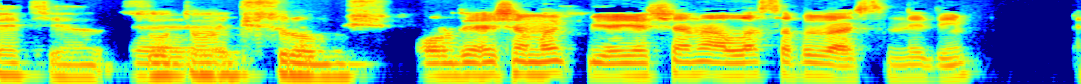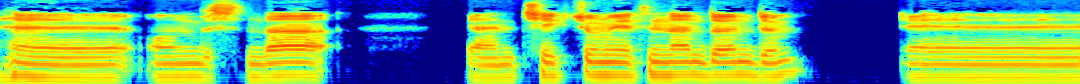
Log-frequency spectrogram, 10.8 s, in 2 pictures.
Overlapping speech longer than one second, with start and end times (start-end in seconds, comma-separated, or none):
none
